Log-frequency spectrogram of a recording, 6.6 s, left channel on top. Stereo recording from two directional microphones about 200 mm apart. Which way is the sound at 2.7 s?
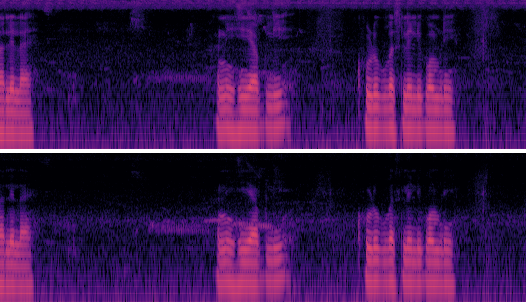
20° left (ahead or behind).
